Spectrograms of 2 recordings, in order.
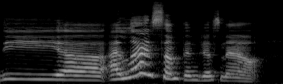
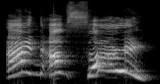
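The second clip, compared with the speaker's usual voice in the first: loud apology; 12 semitones higher, 13 dB louder, slower than usual. Real, not acted. Apologizing to chat.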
